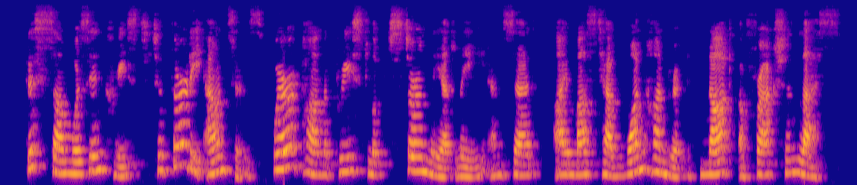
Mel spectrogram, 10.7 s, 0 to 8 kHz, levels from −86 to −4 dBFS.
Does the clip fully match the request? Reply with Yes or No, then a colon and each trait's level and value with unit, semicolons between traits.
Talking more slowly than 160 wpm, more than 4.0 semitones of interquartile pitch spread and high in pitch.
No: average, 140 wpm; wide, 5.4 semitones; medium, 180 Hz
